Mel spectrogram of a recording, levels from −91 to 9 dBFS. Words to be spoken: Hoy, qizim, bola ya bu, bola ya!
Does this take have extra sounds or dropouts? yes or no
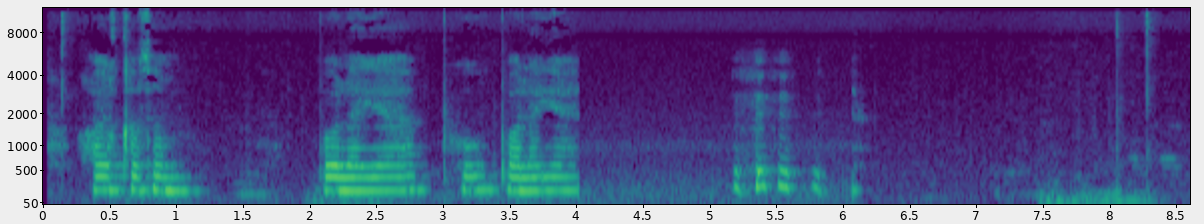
yes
